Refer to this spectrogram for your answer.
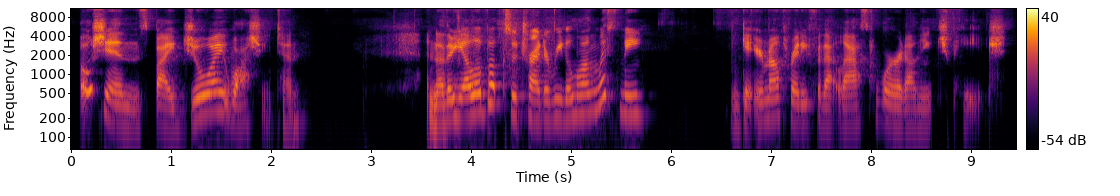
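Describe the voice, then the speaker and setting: Slow sing-song teacher reading aloud. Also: female voice, medium pitch. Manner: slow, drawn-out reading with sing-song pauses before the last word; explains pictures in a friendly teacherly way. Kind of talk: children's read-aloud.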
